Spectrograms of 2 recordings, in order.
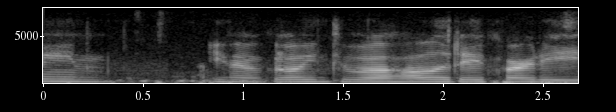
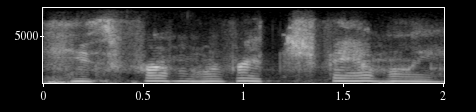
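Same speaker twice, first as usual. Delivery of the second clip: very slow, set-apart delivery; 3 semitones higher than usual. Voicing a character who half-whispers to the group: half-whispering. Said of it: "she whispered".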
